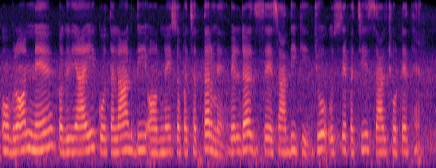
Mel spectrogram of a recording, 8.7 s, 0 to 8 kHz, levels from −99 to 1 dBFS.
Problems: none marked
